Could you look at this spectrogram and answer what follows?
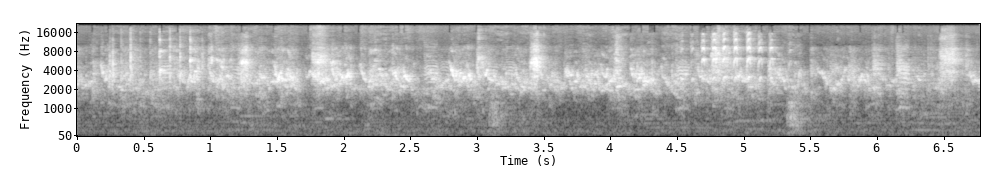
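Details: A dense chorus from breeding finches: many birds give high, thin chirps and twitters, running continuously with overlapping short notes.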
